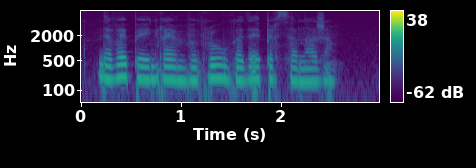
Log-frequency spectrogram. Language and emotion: Russian, neutral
